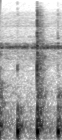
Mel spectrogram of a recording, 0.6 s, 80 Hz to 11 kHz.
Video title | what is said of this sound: LIVE EVENT MAY 23RD (Memorial Day) HOAGIE ROLLS | It should sound hollow when you tap on the bottom.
